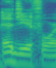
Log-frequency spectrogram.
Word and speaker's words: Ejiofor: How do you pronounce his name? Ejiofor. Ejiofor.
